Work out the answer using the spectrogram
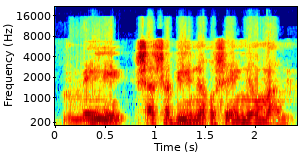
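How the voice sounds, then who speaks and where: A man acting a loyal, earnest family driver in a Filipino radio drama, soft-spoken and respectful. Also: medium pitch, normal speed, highs cut off, lightly acted. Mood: confiding.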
